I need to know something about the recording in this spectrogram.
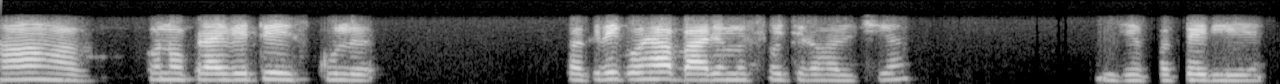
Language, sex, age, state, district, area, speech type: Maithili, female, 18-30, Bihar, Darbhanga, rural, conversation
